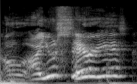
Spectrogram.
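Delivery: high, loud "are you serious"; can't believe what he's seeing; disbelief. Real, not acted. Viewer yelling at the screen in disbelief.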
